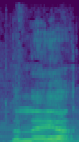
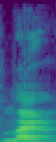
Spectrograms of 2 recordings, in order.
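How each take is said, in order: First: The word sounds like 'layer'. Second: The word sounds like 'lair'. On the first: The speaker calls it wrong. "the amount of people that call the uh, the lair a layer" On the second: The speaker calls it right. "the proper pronunciation is lair"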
